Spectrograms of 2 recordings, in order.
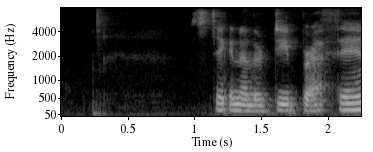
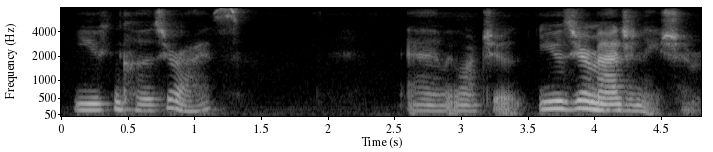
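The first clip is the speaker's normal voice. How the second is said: guided meditation. Acted. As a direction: lead them calmly through the imagined walk.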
